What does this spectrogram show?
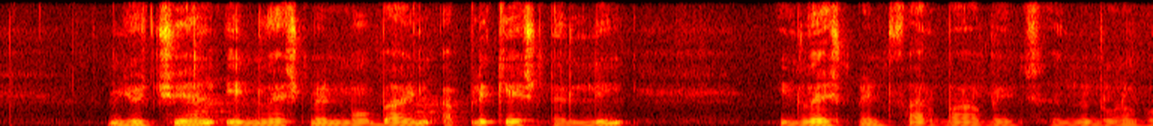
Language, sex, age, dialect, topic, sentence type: Kannada, male, 18-24, Mysore Kannada, banking, statement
